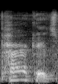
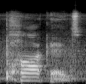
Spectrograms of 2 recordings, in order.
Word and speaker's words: pockets: grains you will see there are not packets but pockets air pockets between the grains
